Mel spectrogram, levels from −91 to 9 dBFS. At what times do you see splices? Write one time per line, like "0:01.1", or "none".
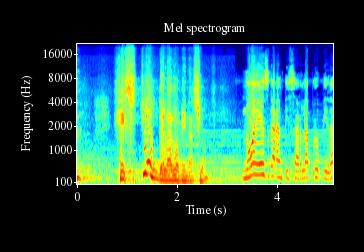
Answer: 0:03.2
